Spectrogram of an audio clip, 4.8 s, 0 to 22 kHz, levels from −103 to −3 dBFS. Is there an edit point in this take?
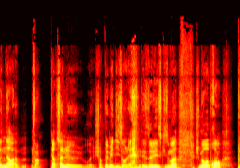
no; 0 cuts

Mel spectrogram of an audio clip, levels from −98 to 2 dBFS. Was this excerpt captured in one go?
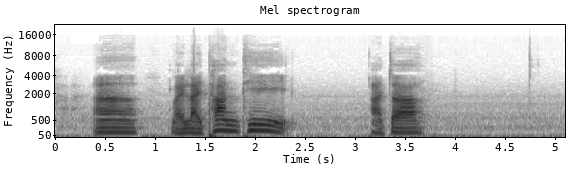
no; 1 cut; at 3.3 s

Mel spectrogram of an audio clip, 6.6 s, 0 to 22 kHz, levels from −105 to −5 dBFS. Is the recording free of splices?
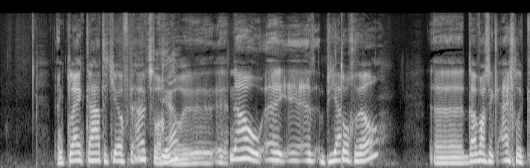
no; 2 cuts; at 2.8 s, 4.2 s

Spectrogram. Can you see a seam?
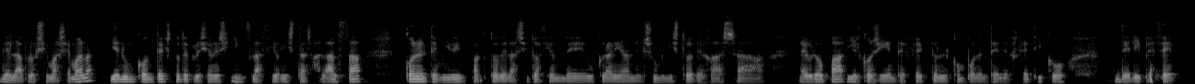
yes; 1 cut; at 1.0 s

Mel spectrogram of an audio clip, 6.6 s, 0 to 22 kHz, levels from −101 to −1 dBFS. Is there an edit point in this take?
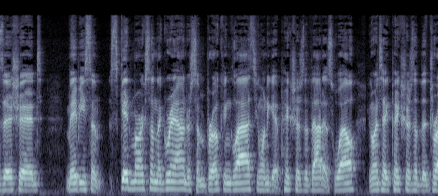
yes; 2 cuts; at 1.6 s, 5.5 s

